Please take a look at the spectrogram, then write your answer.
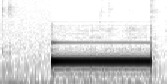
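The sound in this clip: A telephone ringing on an unanswered call: a single steady, mid-pitched ring tone lasting about one second, loud and clean, framed by faint low background noise before and after.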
